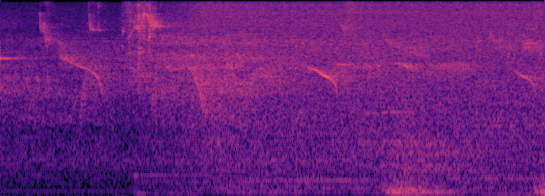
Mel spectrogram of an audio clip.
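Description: A large dinosaur lets out a deep rumbling groan.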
